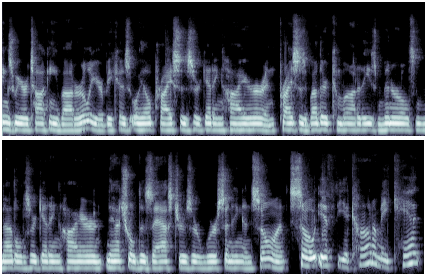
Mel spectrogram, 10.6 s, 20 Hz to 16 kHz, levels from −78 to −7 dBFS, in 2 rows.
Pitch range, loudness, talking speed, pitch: 135-140 Hz, -19 LUFS, 195 wpm, 140 Hz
